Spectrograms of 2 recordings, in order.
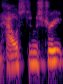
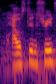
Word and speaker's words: Houston Street: ended up last night in Houston Street which is spelled the same as Houston and I was very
